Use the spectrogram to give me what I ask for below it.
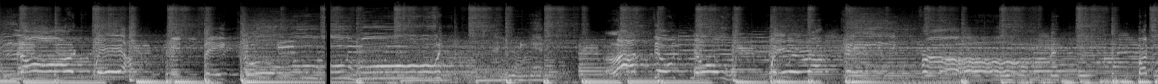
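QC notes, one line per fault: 3.24–3.32 s, intermittent contact: a loose plug or cable connection breaks briefly, dropping the signal for about 58 ms with crackle at both edges and faint hiss in the gap. The waveform shows a near-flat hole bracketed by spiky transients; the spectrogram shows broadband vertical streaks framing a darkened band.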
